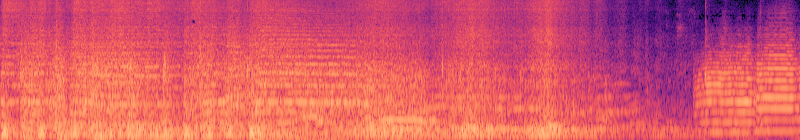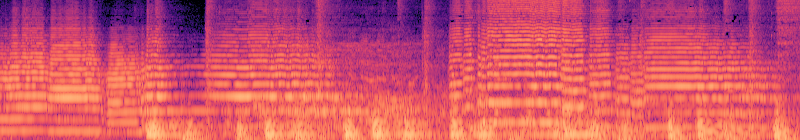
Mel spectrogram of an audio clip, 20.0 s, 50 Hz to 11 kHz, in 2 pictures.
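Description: Live brass band of trumpets, trombones, saxophone and sousaphone playing. Around 8 s the full band drops away to a short passage of a few horns playing a melody, and at about 12 s the whole band comes back in over a regular low beat.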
